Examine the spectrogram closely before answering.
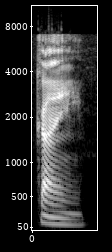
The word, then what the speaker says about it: quem: So this U here is silent. So quem.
